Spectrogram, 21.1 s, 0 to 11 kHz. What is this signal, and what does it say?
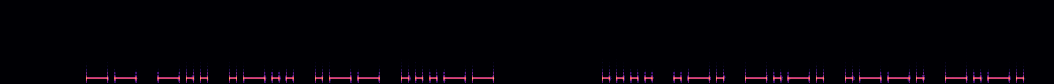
Morse code, heard as a keyed tone, about 8 wpm, 800 Hz. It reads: MDLW3 HRCPC
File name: CW / DET / 1 6 1500C S B 8wpm 5142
